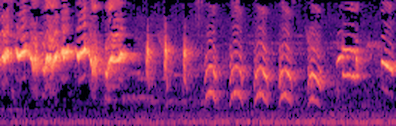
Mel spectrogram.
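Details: Chinese hwamei song opens with loud, warbling, wavering whistles, then a run of evenly repeated arched down-slurred notes about three per second, ending in short whistles; faint low hum beneath.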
